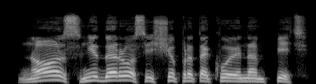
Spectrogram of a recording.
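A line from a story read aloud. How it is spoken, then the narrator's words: Booming drone. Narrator (Russian): прогудел Гуляй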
